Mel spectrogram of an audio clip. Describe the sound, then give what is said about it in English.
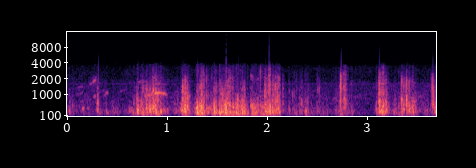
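Gusty wind blows across the field at a high school football game, buffeting the microphone in irregular rumbling bursts with short lulls between them. “And I know the wind blowing in pretty good here across the fields.”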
